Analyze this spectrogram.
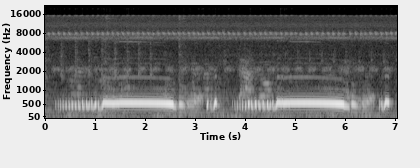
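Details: Puter dove calling in pelung fashion as a lure for doves that rarely call. Two full phrases each start with rapid pulsed cooing, swell into a long level drawn note, then break into a few short trailing notes. A faint whine continues underneath.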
